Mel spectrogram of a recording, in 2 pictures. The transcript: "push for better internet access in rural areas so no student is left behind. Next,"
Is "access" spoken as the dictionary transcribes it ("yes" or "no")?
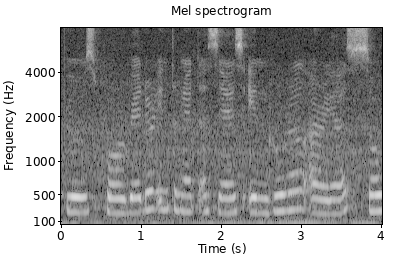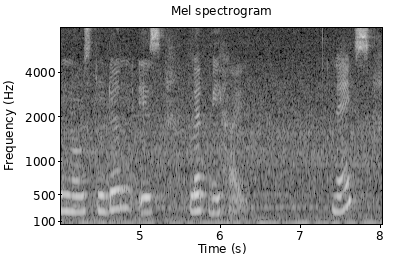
no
